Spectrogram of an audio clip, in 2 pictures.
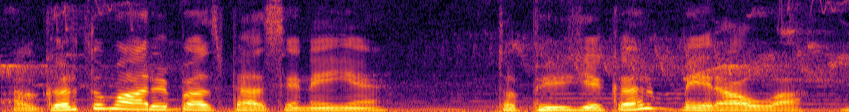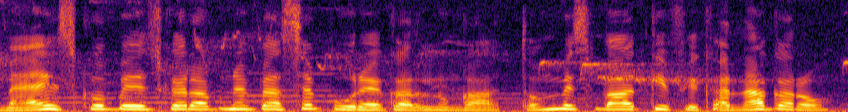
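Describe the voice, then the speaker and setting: A man's voice: sits high, moderate pace. Man voicing a menacing cartoon eagle villain. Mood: stern, demanding. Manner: threatening, demanding. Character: menacing male eagle moneylender, a bullying villain. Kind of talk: Hindi cartoon voice acting. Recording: faint music behind the voice.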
